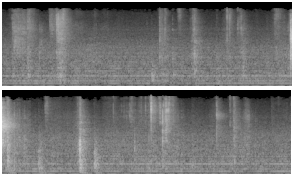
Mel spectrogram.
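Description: Plastic squeegee rubbing and scraping over a vinyl door decal and its peeling backing paper, in short irregular strokes with the loudest scrape about halfway through, over a steady low electrical hum.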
